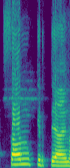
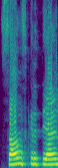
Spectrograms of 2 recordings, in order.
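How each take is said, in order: First: सांकृत्यायन as 'saan-kri', no inner s; correct pronunciation. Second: सांस्कृत्यायन with an s before 'kri'; wrong pronunciation. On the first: Teacher giving the right name, without inner s. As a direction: go from nasal straight to k in सांकृत्यायन. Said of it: "एक शुद्ध शब्द है". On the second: Teacher rejecting the faulty name, extra s inside. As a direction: sound 'saans-kri' in सांस्कृत्यायन. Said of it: "सांस्कृत्यायन नहीं होता है". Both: Shown as a demonstration.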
